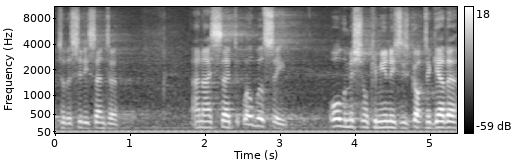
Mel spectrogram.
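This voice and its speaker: Over noticeable background noise, a man with an English accent talks at a fairly quick pace. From England. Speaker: pastor. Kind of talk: interview. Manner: halting.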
